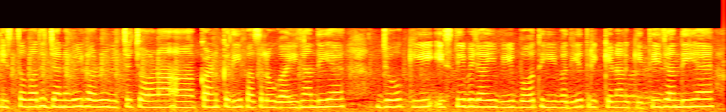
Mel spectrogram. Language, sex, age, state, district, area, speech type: Punjabi, female, 18-30, Punjab, Barnala, rural, spontaneous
